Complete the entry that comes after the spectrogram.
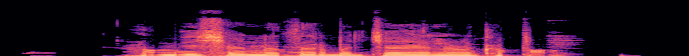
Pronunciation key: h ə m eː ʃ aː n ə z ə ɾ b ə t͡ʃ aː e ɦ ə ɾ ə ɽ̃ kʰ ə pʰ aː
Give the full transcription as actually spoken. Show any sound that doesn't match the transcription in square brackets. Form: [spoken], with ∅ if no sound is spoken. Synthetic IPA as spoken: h ə m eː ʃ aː n ə z ə ɾ b ə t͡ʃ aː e ɦ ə [l] ə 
